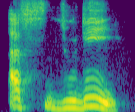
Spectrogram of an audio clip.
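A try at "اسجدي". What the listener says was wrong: Ya, bukan asjudi ya. Kalau tandanya begitu itu bacanya us. Ya, itu kalau yang diperintahkan perempuan gitu ya. Yang membedakan ya. Nah, sehingga coba lihat nih, kalau untuk usjudi, karena ada yang merah ini, merah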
